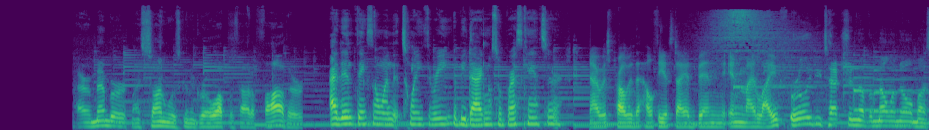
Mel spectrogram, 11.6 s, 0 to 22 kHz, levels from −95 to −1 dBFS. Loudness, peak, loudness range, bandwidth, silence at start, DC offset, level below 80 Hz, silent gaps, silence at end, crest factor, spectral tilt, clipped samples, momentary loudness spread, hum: -27 LUFS; -6 dBFS; 2 LU; 18 kHz; 0.95 s; under 0.1%; -68 dBFS; none; 0 s; 20 dB; -6.5 dB/octave; under 0.1%; 8 LU; none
